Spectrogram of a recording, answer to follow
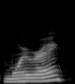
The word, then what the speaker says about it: Moirai: And I like this one probably the best of the three, I think and this is Moy Moy Moira I think I've decided it's pronounced and it is a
